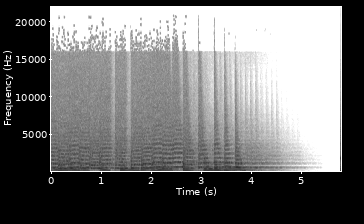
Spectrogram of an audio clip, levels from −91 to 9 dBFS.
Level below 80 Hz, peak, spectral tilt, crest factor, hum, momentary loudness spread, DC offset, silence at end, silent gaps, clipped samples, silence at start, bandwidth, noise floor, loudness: -40 dBFS; 0 dBFS; -4 dB/octave; 16 dB; none; 12 LU; under 0.1%; 0 s; 5.43-5.78 s; under 0.1%; 0 s; over 20 kHz; -64 dBFS; -16 LUFS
